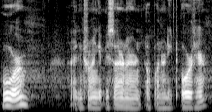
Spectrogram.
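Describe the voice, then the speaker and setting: Gravelly, deep-voiced man. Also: a bit bright, slight background noise. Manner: unhurried, thinking aloud, folksy. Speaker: hobbyist radio repairer presenting a video. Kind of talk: casual hands-on repair narration.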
